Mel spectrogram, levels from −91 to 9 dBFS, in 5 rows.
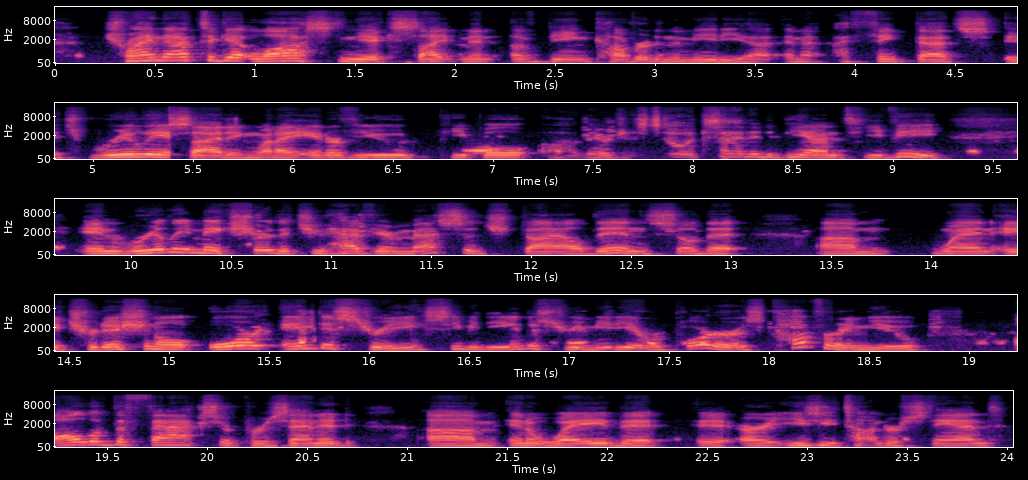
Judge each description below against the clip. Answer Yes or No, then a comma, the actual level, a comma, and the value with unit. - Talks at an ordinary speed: Yes, average, 185 wpm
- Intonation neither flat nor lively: Yes, average, 4.3 semitones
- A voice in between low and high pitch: Yes, medium, 150 Hz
